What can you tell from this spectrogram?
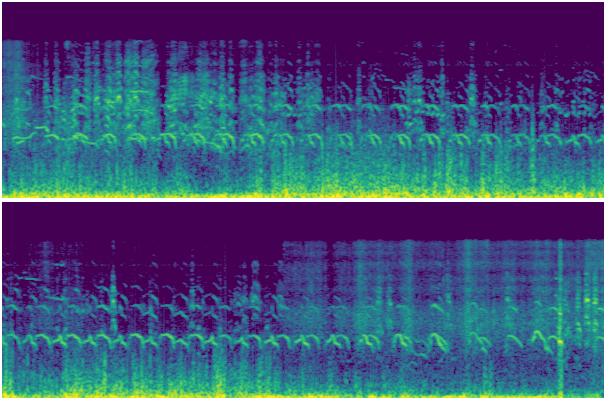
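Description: A flock of gulls calling overhead: one bird repeats a short call rapidly, about three or four a second, each call rising then falling in pitch, with fainter calls from other gulls among them. The run of calls stops just before the end, over a low rumble of wind on the microphone.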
